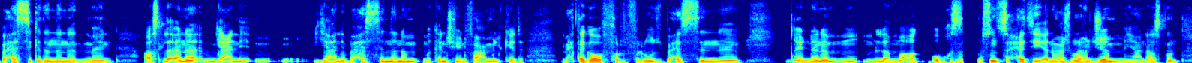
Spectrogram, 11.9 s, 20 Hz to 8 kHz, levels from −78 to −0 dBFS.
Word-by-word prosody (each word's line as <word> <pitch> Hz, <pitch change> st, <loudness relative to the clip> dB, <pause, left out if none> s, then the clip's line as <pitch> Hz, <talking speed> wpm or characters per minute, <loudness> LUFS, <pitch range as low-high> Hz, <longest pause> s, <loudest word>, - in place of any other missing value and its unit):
باحس 125 Hz, 0 st, 0 dB
كده 120 Hz, 0 st, -2 dB
إن 115 Hz, -1 st, +3 dB
أنا 115 Hz, -3 st, +2 dB
ندمان 95 Hz, 0 st, -2 dB, 0.3 s
أصل -, -, +1 dB
أنا 130 Hz, 0 st, +4 dB, 0.2 s
يعني 95 Hz, 0 st, 0 dB
م -, -, -9 dB
م -, -, -6 dB, 0.2 s
يعني 120 Hz, +2 st, -1 dB
باحس 150 Hz, +8 st, -4 dB
إن 145 Hz, 0 st, +5 dB
أنا 155 Hz, 0 st, +3 dB, 0.2 s
ما -, -, -5 dB
كنش 155 Hz, -1 st, -1 dB
ينفع 145 Hz, -3 st, -2 dB
أعمل 125 Hz, -5 st, -1 dB
كده، 95 Hz, -3 st, -6 dB, 0.4 s
محتاج 145 Hz, -1 st, +1 dB
أوفَّر 145 Hz, -2 st, +4 dB
الفلوس، 105 Hz, +2 st, -1 dB
باحس 130 Hz, +8 st, -3 dB
إن 105 Hz, -3 st, +2 dB, 0.7 s
إن 105 Hz, +1 st, +2 dB
أنا 135 Hz, +3 st, +4 dB, 0.4 s
لما 110 Hz, +4 st, +1 dB
أق 145 Hz, -, -4 dB
وخصوصًا 155 Hz, -, -1 dB
صحتي، 160 Hz, 0 st, 0 dB
أنا 110 Hz, -, +2 dB
ما 115 Hz, -, +1 dB
عدتش 145 Hz, -1 st, -1 dB
باروح 140 Hz, +1 st, +2 dB
الجيم، 135 Hz, -8 st, +2 dB
يعني 90 Hz, +5 st, -4 dB
أصلًا 120 Hz, -1 st, -3 dB
120 Hz, 185 wpm, -24 LUFS, 105-145 Hz, 0.7 s, إن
